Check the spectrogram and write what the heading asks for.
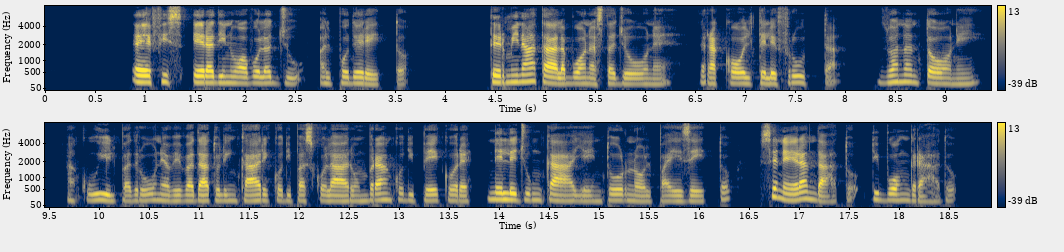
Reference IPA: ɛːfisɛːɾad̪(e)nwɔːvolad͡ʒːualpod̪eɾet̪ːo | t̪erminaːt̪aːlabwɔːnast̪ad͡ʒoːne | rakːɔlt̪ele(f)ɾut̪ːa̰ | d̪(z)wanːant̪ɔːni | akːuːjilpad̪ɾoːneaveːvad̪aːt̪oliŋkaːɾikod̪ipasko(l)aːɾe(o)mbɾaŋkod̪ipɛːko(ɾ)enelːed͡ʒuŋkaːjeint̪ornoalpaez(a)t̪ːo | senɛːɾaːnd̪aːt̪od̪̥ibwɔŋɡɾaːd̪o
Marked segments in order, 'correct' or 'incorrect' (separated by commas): incorrect, correct, correct, correct, incorrect, correct, incorrect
